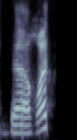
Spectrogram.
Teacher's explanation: We mentioned how when the ta has a sukoon, it has the quality of shidda and hams, right?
